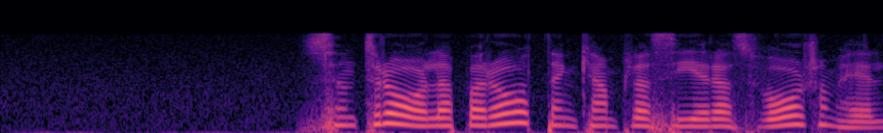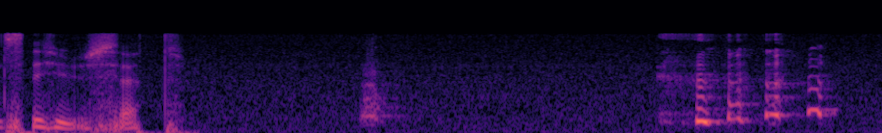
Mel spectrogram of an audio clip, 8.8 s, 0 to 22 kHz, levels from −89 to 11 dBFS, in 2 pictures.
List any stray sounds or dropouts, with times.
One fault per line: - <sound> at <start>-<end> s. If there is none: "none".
- bark at 6.2-6.5 s
- laugh at 7.7-8.6 s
